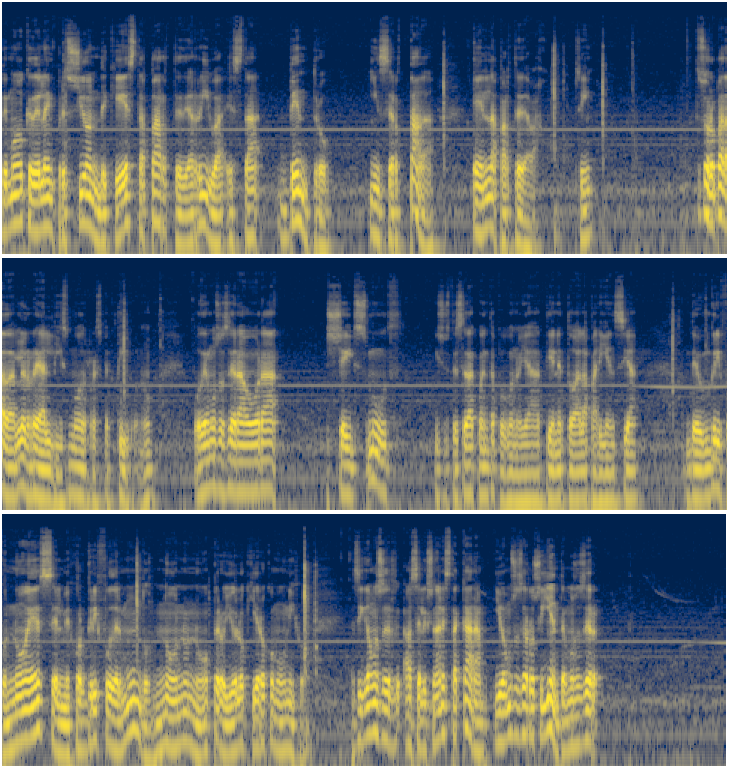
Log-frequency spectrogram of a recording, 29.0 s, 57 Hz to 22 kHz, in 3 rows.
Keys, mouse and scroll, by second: 1.7 shift+click, 4.2-6.8 drag, 6.8 scroll down 2, 7.1 shift+click, 7.1 shift+middle click, 8.0 middle click, 8.6 Tab, 8.9-9.3 scroll down 1, 9.3-12.4 shift+middle drag, 12.5 shift+middle click, 15.2 click, 15.9 scroll down 2, 16.2-20.5 drag, 20.5-21.0 shift+scroll up 3, 21.5 click, 22.3 Tab, 24.5 3, 25.1-26.4 drag, 26.4-27.6 middle drag.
